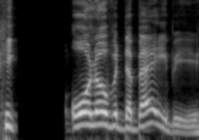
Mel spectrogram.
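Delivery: very high-pitched, slow, drawn-out voice. Recalling a favourite old clip for viewers: imitating Kavos. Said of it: "He's like".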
